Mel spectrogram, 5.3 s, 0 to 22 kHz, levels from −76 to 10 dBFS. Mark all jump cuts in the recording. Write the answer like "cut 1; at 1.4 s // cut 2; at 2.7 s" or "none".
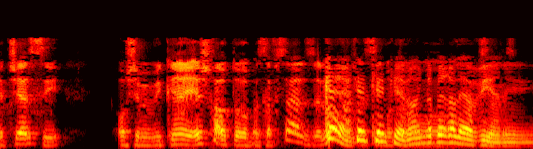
cut 1; at 3.5 s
